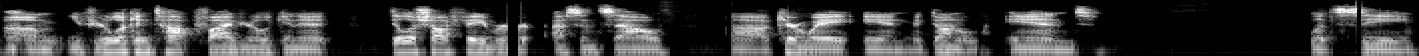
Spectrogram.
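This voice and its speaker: A man's voice: fairly low pitch, steady tone, slow pace, pushed and bright, no room sound, rough recording. A man co-hosting a casual sports podcast, breaking down fighters and records in detail with frequent ums and restarts. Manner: analytical, reels off stats with frequent ums.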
